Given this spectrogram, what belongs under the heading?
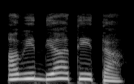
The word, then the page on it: ಅವಿದ್ಯಾತೀತ: Kannada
